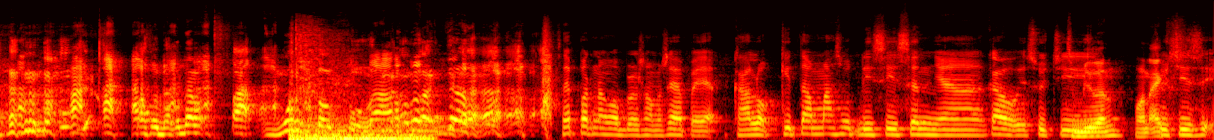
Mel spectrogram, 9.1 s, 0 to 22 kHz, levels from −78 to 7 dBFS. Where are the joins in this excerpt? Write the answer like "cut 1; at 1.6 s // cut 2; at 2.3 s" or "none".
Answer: cut 1; at 4.1 s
